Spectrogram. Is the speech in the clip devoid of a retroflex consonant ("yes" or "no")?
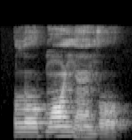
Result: yes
